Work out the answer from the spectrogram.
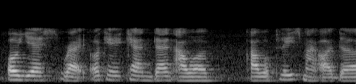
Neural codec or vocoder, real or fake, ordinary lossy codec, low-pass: none; real; none; 5.4 kHz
